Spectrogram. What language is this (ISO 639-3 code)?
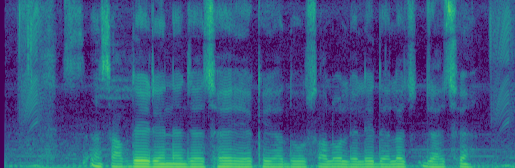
mai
